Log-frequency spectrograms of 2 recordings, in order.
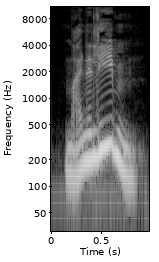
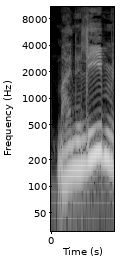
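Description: First: Louder call to the room; calling for attention. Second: Said in the usual way. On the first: A narrator's reading. Grandmother calls to her sewing friends, louder. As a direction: grab the room's attention. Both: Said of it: "Großmutter räusperte sich".

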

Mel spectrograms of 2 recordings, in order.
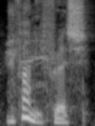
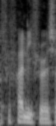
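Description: First: Slow announcer brand read; advertising voice. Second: Said in the usual way. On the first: Shown as a demonstration. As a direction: sell it like a TV commercial. (Werbesprecher-Stimme) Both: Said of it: "machen wir jetzt Werbung für".

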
